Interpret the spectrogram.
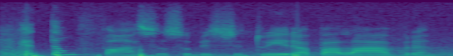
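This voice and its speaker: A woman gives a spiritist lecture in a lecture hall, telling her story slowly and with emphasis. Her voice is somewhat high. A long reverb follows her words, and faint traffic noise runs underneath. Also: steady tone, a bit bright.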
